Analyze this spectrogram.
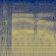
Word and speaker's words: Tanner: So Tanner.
